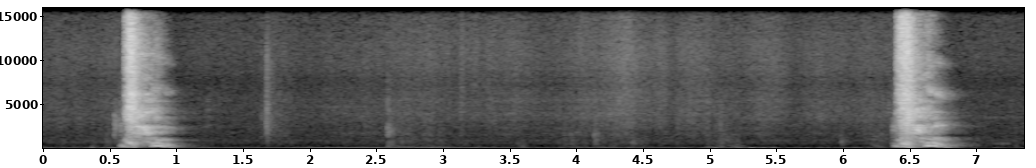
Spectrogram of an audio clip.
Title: Chhinkni 23 - Trying to Stifle the Sneezes....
